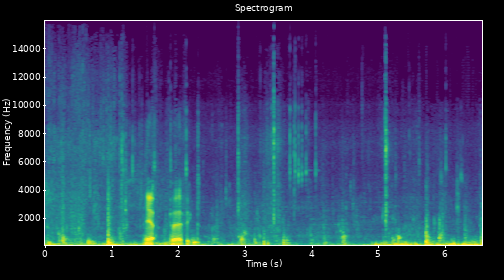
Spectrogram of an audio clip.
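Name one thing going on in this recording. Water laps and splashes against the hull of a small boat.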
